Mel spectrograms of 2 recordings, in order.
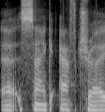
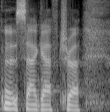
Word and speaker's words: SAG-AFTRA: car is uh is Sag aftra or sagafra as I believe uh I've heard it pronounced but anyway um that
